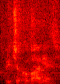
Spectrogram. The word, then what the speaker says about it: Pričakovanje: Pričakovanje.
